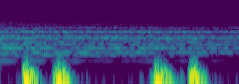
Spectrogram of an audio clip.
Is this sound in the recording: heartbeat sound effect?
yes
